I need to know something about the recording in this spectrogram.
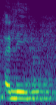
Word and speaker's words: अली: बड़ी मात्रा आती है, लेकिन बोलने में और पढ़ने में हमें एक जैसे लगते हैं, अली अली, लेकिन उच्चारण इनका थोड़ा अलग होगा। जैसे अली और ये हो जाएगा अली।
